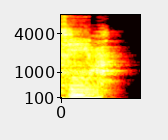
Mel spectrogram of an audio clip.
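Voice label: "team", male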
